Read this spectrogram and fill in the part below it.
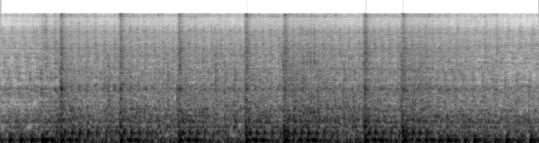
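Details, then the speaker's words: Suzuki Titan/Smash motorcycle with battery disconnected: engine stumbles, pops unevenly and won't rev, dying when throttled; faulty regulator/rectifier (kiprok), runs normally with new battery. "kalau dia digas berebet berarti memang kiprok yang bermasalah teman-teman ya"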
